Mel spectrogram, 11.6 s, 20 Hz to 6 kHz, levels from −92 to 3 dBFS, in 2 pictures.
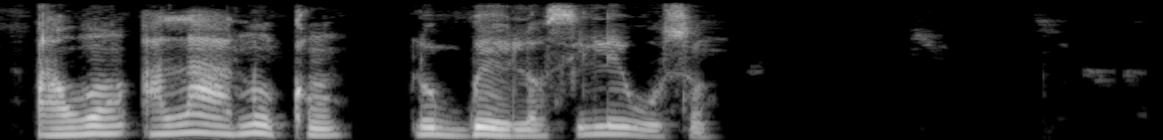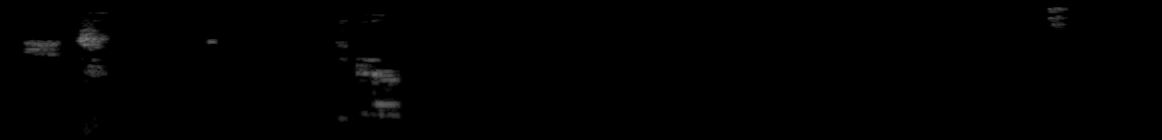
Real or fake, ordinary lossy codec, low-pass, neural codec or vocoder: real; none; 5.4 kHz; none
